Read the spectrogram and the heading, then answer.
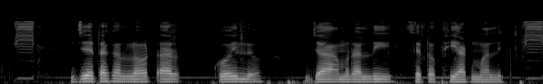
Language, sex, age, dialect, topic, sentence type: Bengali, male, 18-24, Jharkhandi, banking, statement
